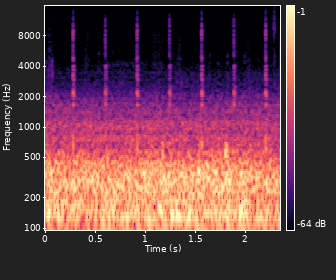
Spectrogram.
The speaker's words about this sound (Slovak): sedíme v BMW, tak musíme toto... Lebo toto auto je dobré, podvozkové je super, jazdí sa s ním výborne.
